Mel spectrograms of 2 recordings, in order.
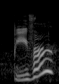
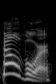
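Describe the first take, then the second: First: The name is said the English way. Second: The name is said the American way.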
